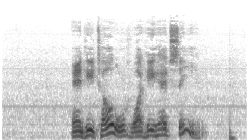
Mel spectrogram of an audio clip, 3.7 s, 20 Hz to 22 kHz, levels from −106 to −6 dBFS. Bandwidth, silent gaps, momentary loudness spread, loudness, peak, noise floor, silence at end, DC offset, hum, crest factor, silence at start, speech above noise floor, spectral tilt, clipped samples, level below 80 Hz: 11.5 kHz; none; 24 LU; -34 LUFS; -18 dBFS; -69 dBFS; 0.2 s; under 0.1%; none; 18 dB; 1.05 s; 36 dB; -5.5 dB/octave; under 0.1%; -66 dBFS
